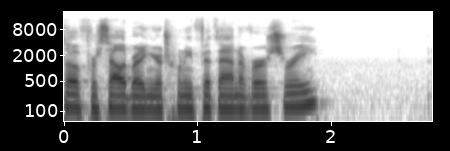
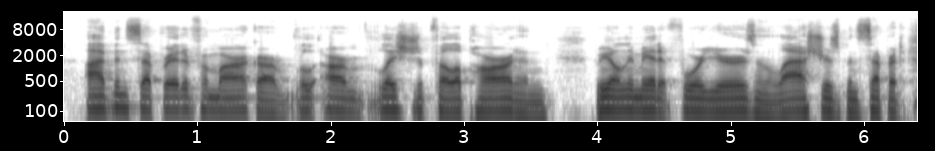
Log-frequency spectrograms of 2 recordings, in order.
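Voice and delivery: plain

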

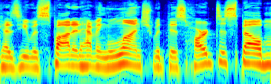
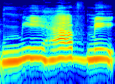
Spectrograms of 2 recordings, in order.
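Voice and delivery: put-on high, begging, small child's voice; 9 semitones higher, 8 dB quieter than usual. Retelling how Winnie begs for candy: imitating Winnie. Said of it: "she'll just be like".

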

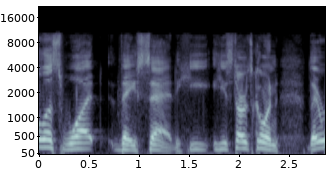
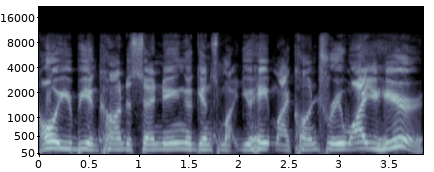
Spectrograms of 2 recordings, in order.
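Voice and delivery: mock hostile ranting manner. Retelling how the caller must have sounded to the girlfriend: imitating someone being hostile. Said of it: "because you were being hostile".

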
